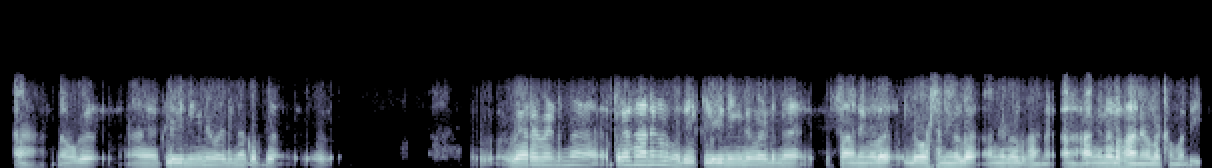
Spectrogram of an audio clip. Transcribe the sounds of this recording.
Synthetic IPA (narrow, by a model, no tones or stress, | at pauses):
aːnɐmukːɨkɭiːniŋɡinɨʋeːɳɖunːɐkurɐt͡ɕːɨ | ʋeːreʋeːɳɖunːɐɐ̰t̪ːɐɾɐmːst̪ʰaːnɐŋːɐɭmɐðikɭiːniŋɡinɨʋeːɳɖunːɐst̪ʰaːnɐŋːɐɭɨlo̞ːʂɐnɐɣɐɭʔɐ̰ŋːɐnejuɽɐst̪ʰaːnɐ̰aːɐŋːɐnejuɽɐst̪aːnɐŋɐɭokːemɐd̪ḭ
